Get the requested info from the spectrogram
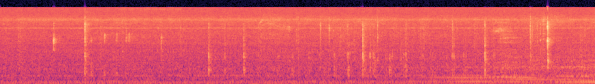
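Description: Small screws and a screwdriver clicking and tapping against a plastic radio case and circuit board while the radio is put back together: scattered sharp clicks, the loudest near the end. A low hum comes in during the last two seconds.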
